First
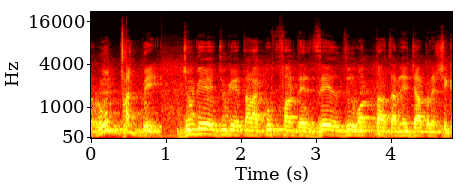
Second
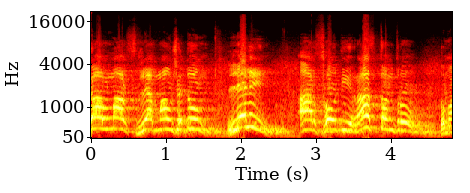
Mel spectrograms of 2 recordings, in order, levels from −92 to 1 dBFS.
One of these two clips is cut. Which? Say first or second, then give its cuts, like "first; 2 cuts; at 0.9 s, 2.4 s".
first; 1 cut; at 1.0 s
